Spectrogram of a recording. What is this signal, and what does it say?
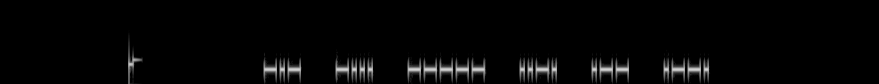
Morse code, heard as a keyed tone, about 32 wpm, spaced as for 17 wpm, 700 Hz. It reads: KB0FWP
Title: USA Call Signs - 6 Characters - 3x Character Spacing - 30wpm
